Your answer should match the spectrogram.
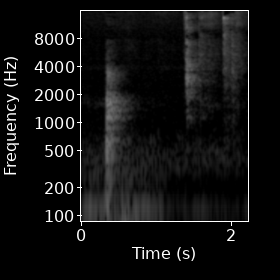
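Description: A sharp knock, then two light clicks about half a second apart: small game pieces and measuring sticks being set down and handled on a wooden tabletop.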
